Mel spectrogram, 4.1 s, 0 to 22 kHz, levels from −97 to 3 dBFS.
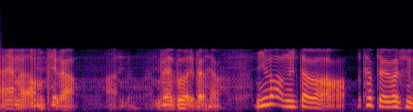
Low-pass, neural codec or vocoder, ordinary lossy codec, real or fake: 3.6 kHz; autoencoder, 44.1 kHz, a latent of 192 numbers a frame, MeloTTS; none; fake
